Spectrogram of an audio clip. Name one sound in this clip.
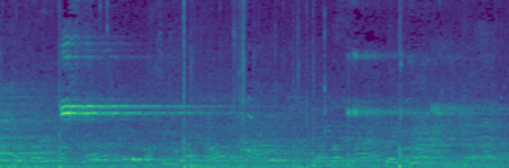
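A referee's whistle blows sharply in a large echoing hall.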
